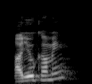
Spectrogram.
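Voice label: VoiceActing es M2, voice acting, Spanish, male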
